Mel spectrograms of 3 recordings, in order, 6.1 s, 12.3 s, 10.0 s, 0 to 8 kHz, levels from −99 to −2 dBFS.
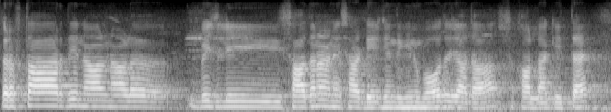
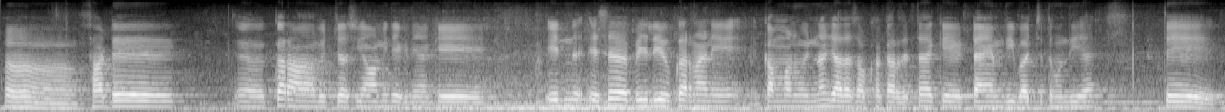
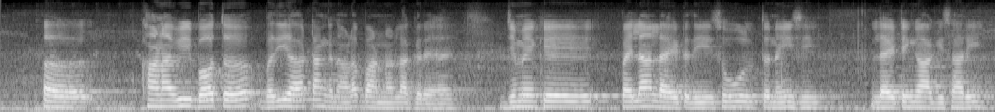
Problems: constant background noise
